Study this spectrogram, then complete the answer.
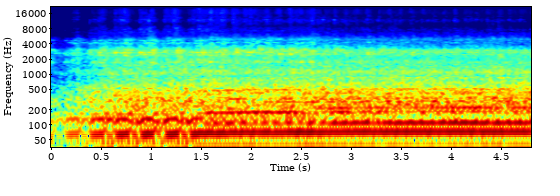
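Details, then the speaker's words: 1940s Ford tractor four-cylinder, recently bought cheap and believed worn out, runs after carburetor adjustments: catches and settles into a fast, steady idle at about four beats a second with no misses. Oil pressure came up and there is no smoke. "hey our oil pressure came up that was frightening for a moment those guys on the google must have been right about the carburetor adjustments exhaust is basically right under me but we're not smoking whatsoever"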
